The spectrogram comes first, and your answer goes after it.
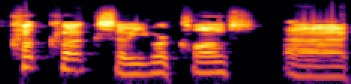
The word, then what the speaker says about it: Koekkoek: Uh, it's pronounced Cook Cookook, so you were close.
